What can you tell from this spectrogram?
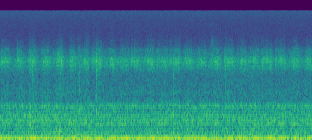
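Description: A steady low hum with thin higher tones above it, unchanging throughout, with faint crunches of popcorn being chewed.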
